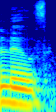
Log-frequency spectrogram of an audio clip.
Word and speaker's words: Louvre: You go down to some museums sometime, and I was in, do you pronounce it the Louvre or the Louvre? I say the Louvre.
